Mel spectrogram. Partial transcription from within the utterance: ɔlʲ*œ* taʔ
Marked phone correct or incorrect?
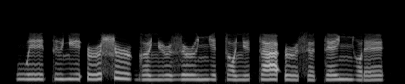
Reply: correct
